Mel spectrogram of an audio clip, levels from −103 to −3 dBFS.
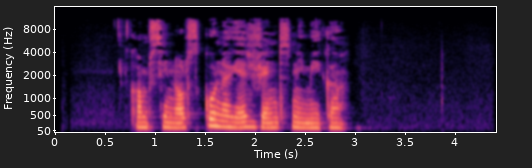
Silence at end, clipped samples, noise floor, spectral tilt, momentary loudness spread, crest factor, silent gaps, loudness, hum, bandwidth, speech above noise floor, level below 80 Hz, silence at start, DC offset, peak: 1.5 s; under 0.1%; -75 dBFS; -6 dB/octave; 8 LU; 20 dB; none; -27 LUFS; none; 11.5 kHz; 49 dB; -76 dBFS; 0.75 s; under 0.1%; -8 dBFS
